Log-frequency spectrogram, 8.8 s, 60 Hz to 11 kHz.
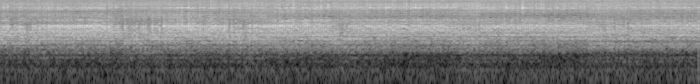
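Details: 2015 Honda CR-V idling: loose, metallic rattle running steadily over the engine; the cause is unclear.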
